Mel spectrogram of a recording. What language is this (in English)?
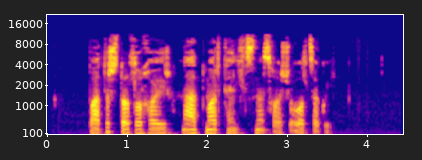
Mongolian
